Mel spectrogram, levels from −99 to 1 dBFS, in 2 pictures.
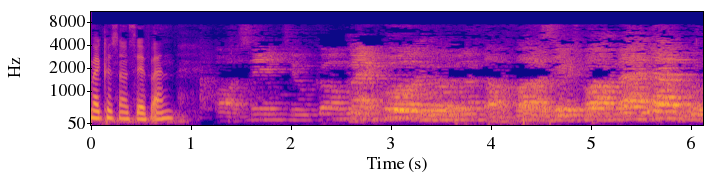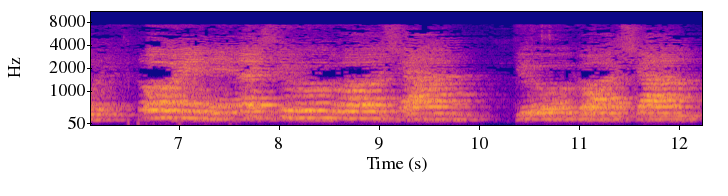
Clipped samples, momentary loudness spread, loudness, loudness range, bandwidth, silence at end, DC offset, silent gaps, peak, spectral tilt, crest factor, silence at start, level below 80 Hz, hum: under 0.1%; 15 LU; -24 LUFS; 6 LU; 7.8 kHz; 0 s; under 0.1%; none; -8 dBFS; -5.5 dB/octave; 16 dB; 0 s; -62 dBFS; none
